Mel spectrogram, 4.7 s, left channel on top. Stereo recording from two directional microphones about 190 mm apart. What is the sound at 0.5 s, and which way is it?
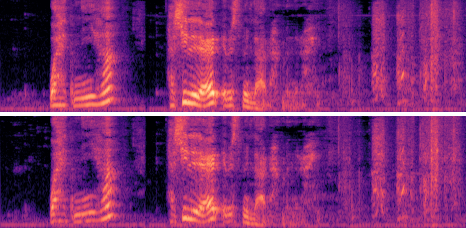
Speech, 40° left (ahead or behind).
